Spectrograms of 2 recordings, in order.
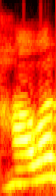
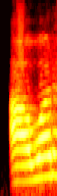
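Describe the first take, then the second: First: The word begins with an audible H sound. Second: The word begins directly with a vowel sound. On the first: The speaker calls it wrong. "इसको हम हावर नहीं पढ़ते" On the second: The speaker calls it right. "आवर है"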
